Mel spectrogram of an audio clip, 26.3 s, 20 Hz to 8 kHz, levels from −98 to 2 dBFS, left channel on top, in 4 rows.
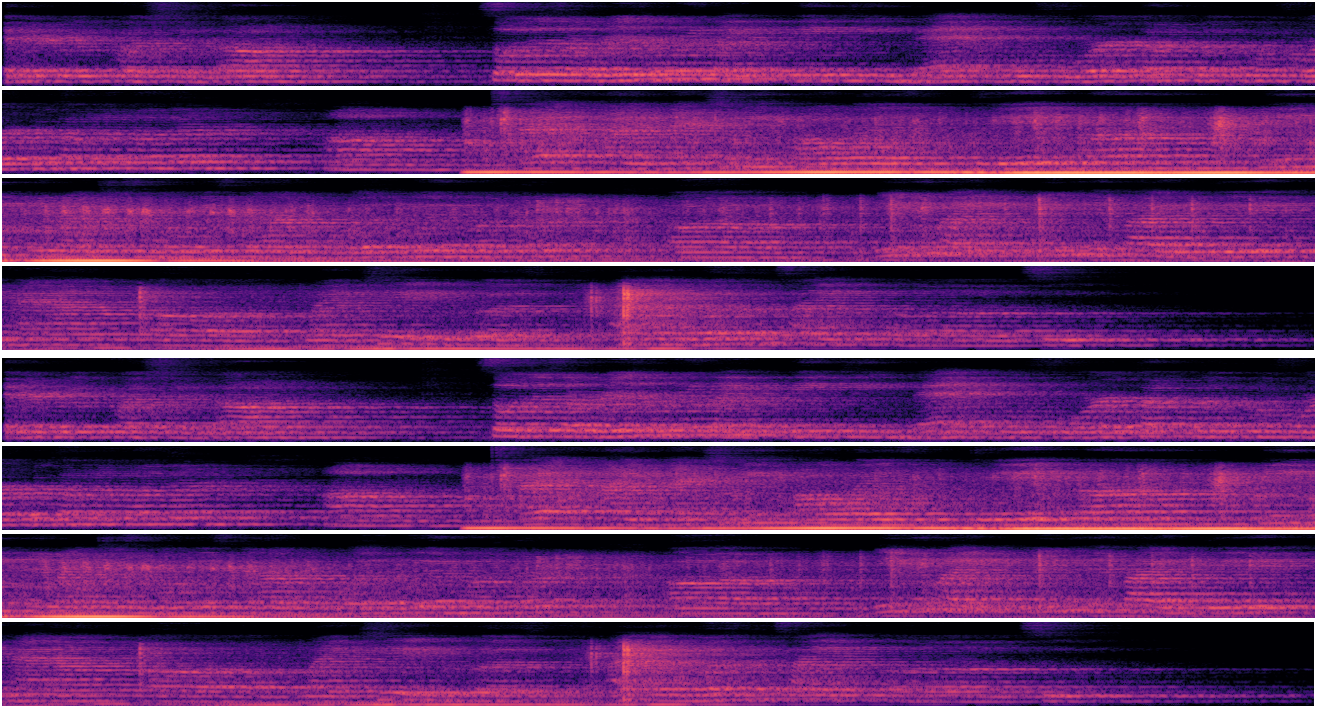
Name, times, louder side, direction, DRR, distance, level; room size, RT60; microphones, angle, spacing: voice 1, 0.0-1.5 2.4-8.7 9.1-17.1 17.5-25.0, equal, 30° right, -10 dB, 2.9 m, -38 dB
sound 1, 8.9-16.3 16.7-17.8 18.1-18.4 18.7-19.5 19.9-20.4 20.8-23.1, left 1 dB, 10° left, 0.4 m, -27 dB
11.0 x 11.0 x 7.4 m, 2.8 s
head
